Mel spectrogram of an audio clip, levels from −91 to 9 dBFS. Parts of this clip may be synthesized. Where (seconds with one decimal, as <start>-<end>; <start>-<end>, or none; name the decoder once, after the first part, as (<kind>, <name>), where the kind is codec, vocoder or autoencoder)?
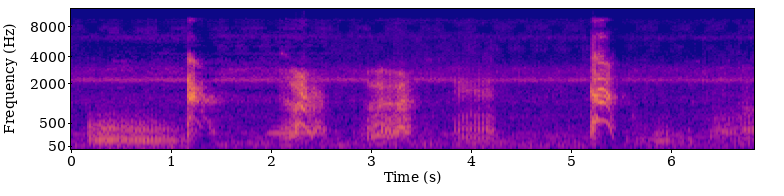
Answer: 0.8-4.2 (autoencoder, DAC-VAE)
